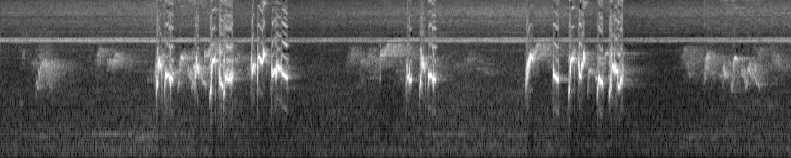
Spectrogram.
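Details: Red-whiskered bulbul morning song, used as decoy song for training birds to sing in the fiery 'căng lửa' style; two loud bursts of rapid whistled, warbling notes near two to four seconds and seven to eight seconds, softer phrases between, steady faint hum behind.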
